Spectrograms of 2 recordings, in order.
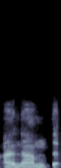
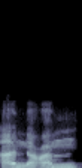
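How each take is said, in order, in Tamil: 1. இரண்டு எழுத்துகளும் ஹம்சா ஒலியுடன் தொடங்குகின்றன. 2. முதலில் ஹம்சா, பிறகு அயின் ஒலி. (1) "ரெண்டுத்துக்குமே ஹம்சா கொடுத்துருவாங்க" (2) "ஃபர்ஸ்ட் ஹம்சா, செகண்ட் ஐன்"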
